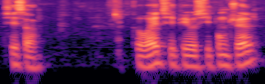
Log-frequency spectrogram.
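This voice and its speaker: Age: adult. Sex: man. Origin: Martinique. Role: roleplay job applicant. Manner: hesitant, restarts often. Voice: low-pitched, dark and mellow. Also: steady tone, moderate pace, breathy edge. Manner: hesitant, many fillers and restarts. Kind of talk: in-character job interview.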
